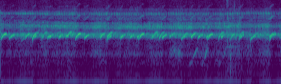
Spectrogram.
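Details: From a Sabi Sand recording, a loud, unbroken chorus of painted reed frogs: shrill squeaking notes follow one another rapidly and high. Occasional lower bubbling sweeps from kassinas and a faint constant hum run beneath.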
